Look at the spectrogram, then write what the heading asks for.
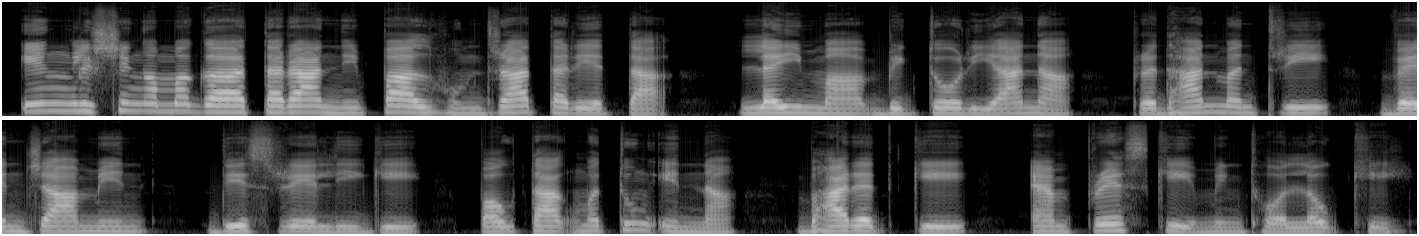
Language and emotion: Manipuri, neutral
